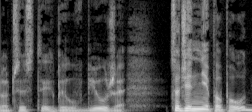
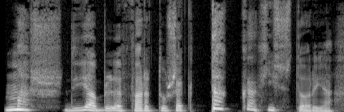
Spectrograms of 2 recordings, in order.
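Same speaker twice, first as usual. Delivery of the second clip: put-on high-pitched old woman's astonishment; old lady amazed at the news; exclaiming; 9 semitones higher, slower than usual. A narrator's reading. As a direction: exclaim in a high voice, easing down at the end. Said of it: "zawołała stara".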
